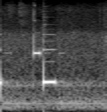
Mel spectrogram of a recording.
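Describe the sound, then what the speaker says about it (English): Phone low-battery warning: two short electronic beeps in quick succession, a higher tone then a lower one, loud and close over a faint steady hum in a fish room. "There's my phone telling me I'm about to die."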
